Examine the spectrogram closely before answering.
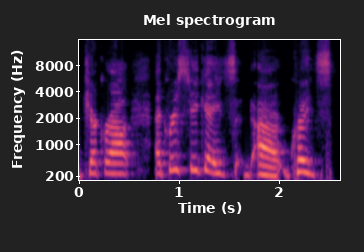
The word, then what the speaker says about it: Crites: So listen, I want you guys to check her out at Christy Crites. I'm saying it wrong. Crites, right? Yes.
